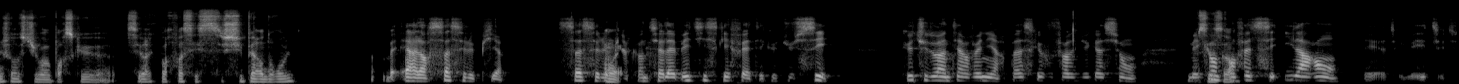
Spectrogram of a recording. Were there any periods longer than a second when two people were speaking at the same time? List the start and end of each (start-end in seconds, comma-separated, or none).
none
